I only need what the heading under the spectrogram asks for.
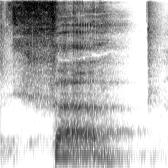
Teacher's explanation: nah huruf tha di lidahnya digigit ya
